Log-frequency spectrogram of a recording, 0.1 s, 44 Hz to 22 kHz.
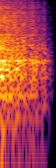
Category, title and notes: Instrument samples > Percussion
BrazilFunk Clap 1
Used a sample called ''FPC Wack'' from Flstudio original sample pack. Processed with ZL EQ, Waveshaper.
